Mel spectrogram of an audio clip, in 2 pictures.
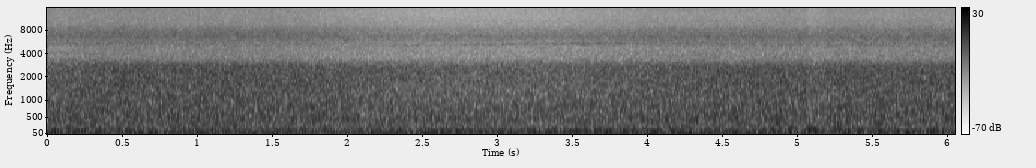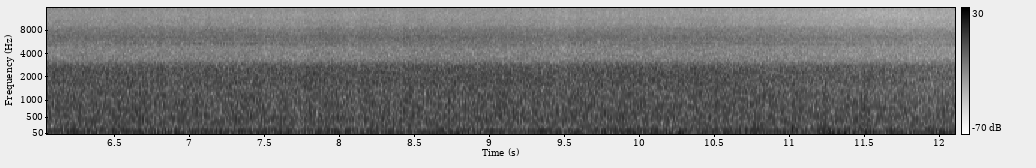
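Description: Steady rushing noise with a low rumble underneath: a train running across the barrage, mixed with floodwater pouring through the sluice gates below.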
